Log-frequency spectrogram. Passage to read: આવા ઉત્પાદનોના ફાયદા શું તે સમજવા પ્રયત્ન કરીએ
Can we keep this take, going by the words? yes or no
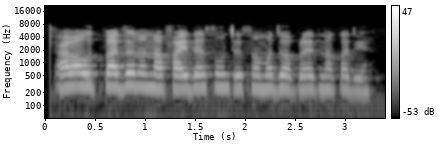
yes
